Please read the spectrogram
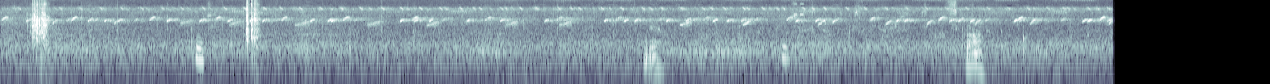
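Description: Night-time chorus of insects chirping rapidly and steadily, over a continuous high-pitched trill, with two sharp clicks in the first few seconds. The sound cuts off abruptly near the end.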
